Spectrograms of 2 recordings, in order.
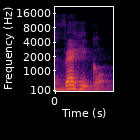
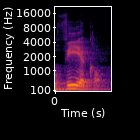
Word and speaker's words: vehicle: the next word is vehicle it's often pronounced wrongly as vehicle but the e is a long vowel and the H is silent so vehicle number eight is this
